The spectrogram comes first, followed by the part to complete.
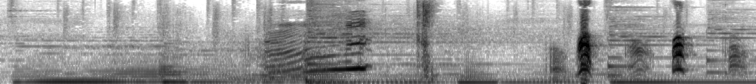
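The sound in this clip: Dog barking comes as a few sharp, high yaps near the end, each short and loud. Softer vocal sounds and whimper-like tones come before them.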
